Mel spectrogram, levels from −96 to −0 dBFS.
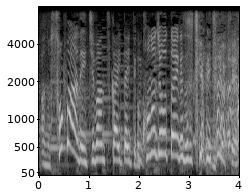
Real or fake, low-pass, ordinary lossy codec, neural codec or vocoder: real; 7.2 kHz; none; none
